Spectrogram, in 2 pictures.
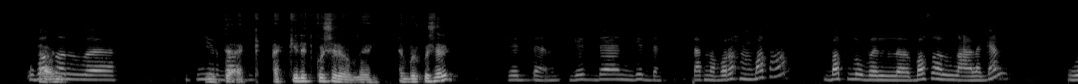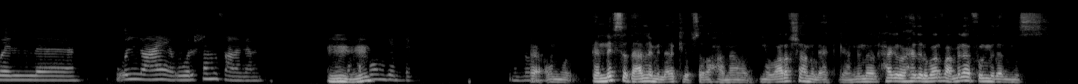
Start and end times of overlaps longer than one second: none

